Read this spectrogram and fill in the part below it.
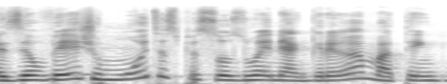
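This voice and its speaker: With lively intonation and a fairly high pitch, a woman talks in an ordinary speaking voice. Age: 40s. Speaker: mentor and speaker. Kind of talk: interview.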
